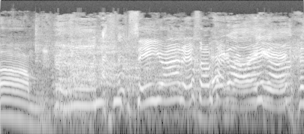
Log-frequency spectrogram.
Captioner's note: laughter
